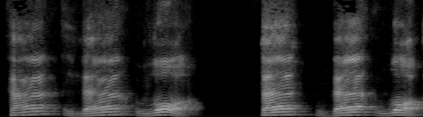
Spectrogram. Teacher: জিহ্বার আগা উপরের দাঁতের আগার সাথে লাগিয়ে উচ্চারিত হয়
